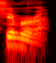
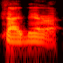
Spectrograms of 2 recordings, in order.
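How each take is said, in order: First: The word begins with a sh sound. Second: The word begins with a k sound. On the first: The speaker calls it wrong. "thought that the word chimera was pronounced chimera as a child" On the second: The speaker calls it right. "it is chimera"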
